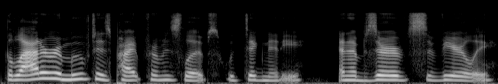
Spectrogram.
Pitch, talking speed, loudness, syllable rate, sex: 205 Hz, 155 wpm, -19 LUFS, 5.0 syllables/s, female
